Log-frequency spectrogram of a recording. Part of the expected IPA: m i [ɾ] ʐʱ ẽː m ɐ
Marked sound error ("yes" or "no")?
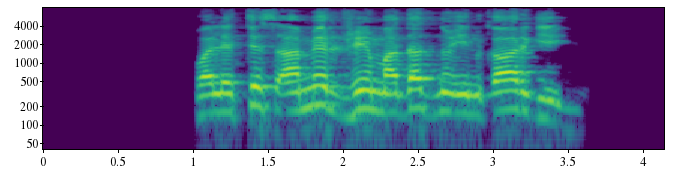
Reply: no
